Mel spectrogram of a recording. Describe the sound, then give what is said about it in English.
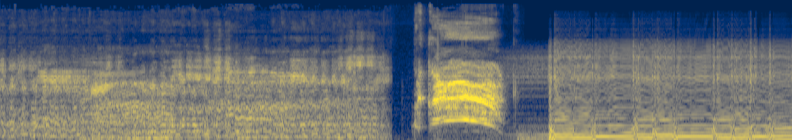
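A flock of sheep bleats together in a loud, overlapping chorus for several seconds in a short film entitled A Bunch of Sheep Turn Into One Chicken, then a brief pause, a sharp warbling cry, and steady music takes over. “And now a short film entitled A Bunch of Sheep Turn Into One Chicken.”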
